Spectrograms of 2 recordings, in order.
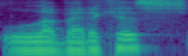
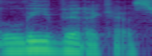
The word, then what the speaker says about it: Leviticus: sweet so yeah it's not pronounced Leviticus or however the you said it it's pronounced Leviticus right Leviticus right and so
